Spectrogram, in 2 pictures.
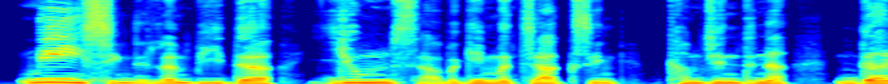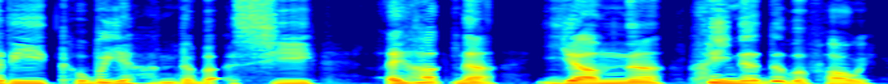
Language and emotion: Manipuri, disgusted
